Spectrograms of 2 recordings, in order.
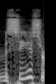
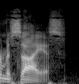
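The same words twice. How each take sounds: First: Macias with SEE in the middle; alternative pronunciation. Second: Messias with SIGH in the middle; alternative pronunciation. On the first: Host asking how the wrestler's name goes, Macias as muh-SEE-us. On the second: Host offering the other reading, Messias as muh-SIGH-us. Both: Shown as a demonstration. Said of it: "I always pronounced it as Messias".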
